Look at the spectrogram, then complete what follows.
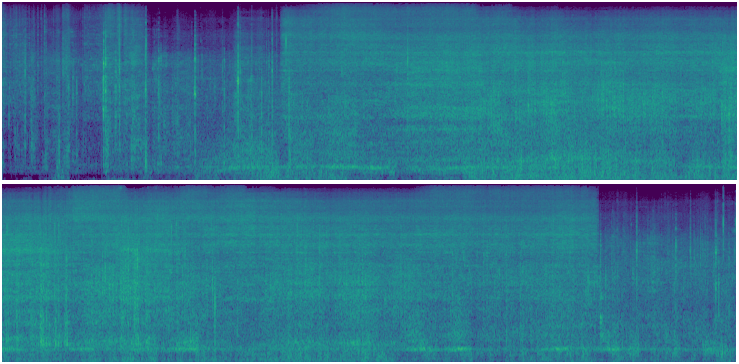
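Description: Mountain bike rolling fast down a dirt singletrack, heard from a chest-mounted camera: a steady rumble and rattle of tyres, chain and frame over the trail, with a few sharp knocks early on. It grows louder over the first several seconds as the bike picks up speed, then holds.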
